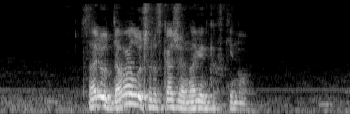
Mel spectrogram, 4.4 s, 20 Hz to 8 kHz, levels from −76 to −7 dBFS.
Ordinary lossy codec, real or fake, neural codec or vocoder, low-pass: MP3, 48 kbps; real; none; 7.2 kHz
